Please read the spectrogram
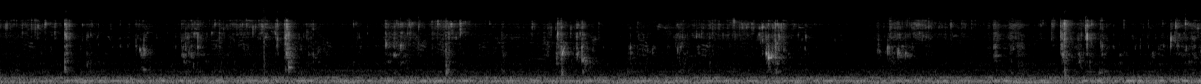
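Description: Gentle water sounds of paddles dipping in and out of the still surface of a calm lake in the evening, with soft irregular splashes and drips over a steady low background hush. No one speaks.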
